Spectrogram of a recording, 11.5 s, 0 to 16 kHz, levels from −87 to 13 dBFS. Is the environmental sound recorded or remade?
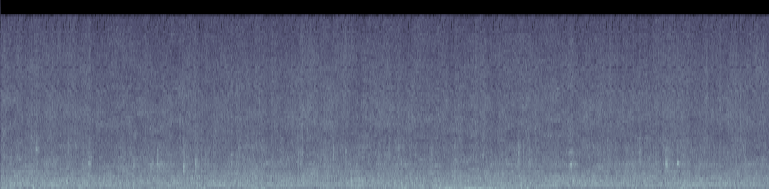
remade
